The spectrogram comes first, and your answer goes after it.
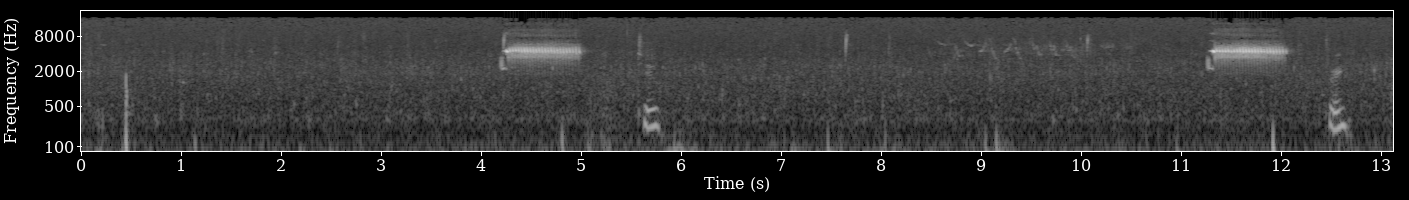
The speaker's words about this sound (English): Here's spotted towhee number 2 for June 16th, 2010 along Blacks Creek, Elmore County, Idaho.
